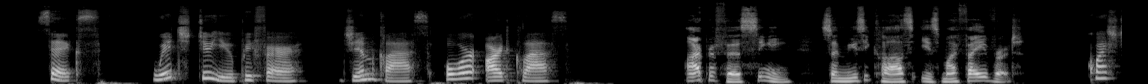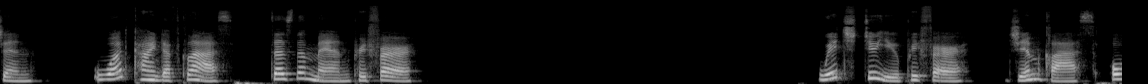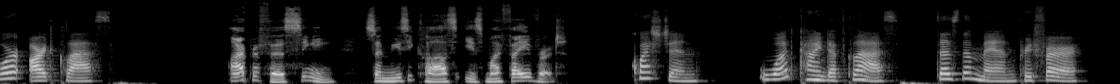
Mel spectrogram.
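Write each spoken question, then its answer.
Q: What kind of class does the man prefer?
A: Music class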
